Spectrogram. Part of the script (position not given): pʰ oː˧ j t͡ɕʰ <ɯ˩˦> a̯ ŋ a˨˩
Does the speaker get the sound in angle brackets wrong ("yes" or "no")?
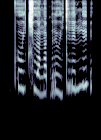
yes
